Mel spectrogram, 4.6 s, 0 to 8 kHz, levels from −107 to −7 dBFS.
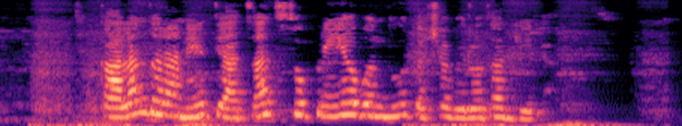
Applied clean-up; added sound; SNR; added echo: classical method WPE with log-MMSE.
